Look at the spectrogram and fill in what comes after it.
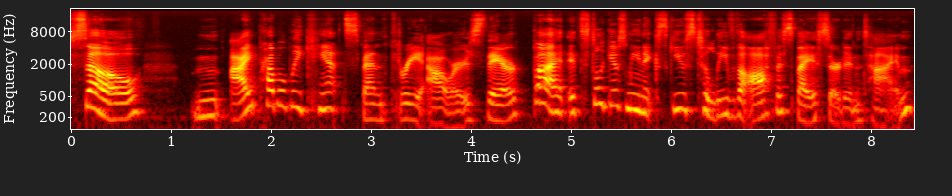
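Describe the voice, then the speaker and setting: A woman with an American accent has a fairly high pitch and a bright, sharp tone. Her voice shows vocal fry and very wide pitch swings. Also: fairly slow pace. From California. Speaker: burlesque performer and podcaster. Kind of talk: casual interview chat.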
